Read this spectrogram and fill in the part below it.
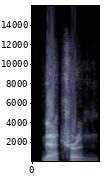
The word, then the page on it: natron: American English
